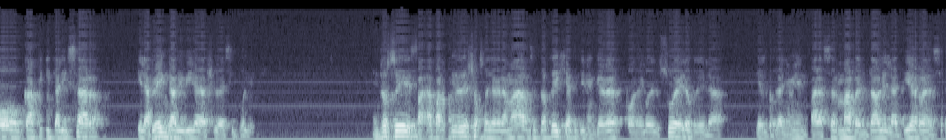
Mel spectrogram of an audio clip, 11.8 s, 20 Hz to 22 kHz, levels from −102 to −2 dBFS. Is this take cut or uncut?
cut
